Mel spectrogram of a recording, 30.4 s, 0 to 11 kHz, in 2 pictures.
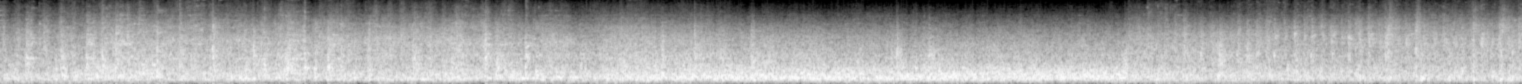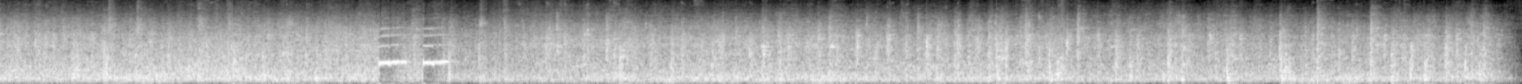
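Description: Passenger train behind 0-8-0 steam tank locomotive 5485 running, heard from a carriage window: a steady rumble with constant wheel clicks over the rail joints. About two-thirds of the way through, the locomotive's whistle gives two short toots.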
